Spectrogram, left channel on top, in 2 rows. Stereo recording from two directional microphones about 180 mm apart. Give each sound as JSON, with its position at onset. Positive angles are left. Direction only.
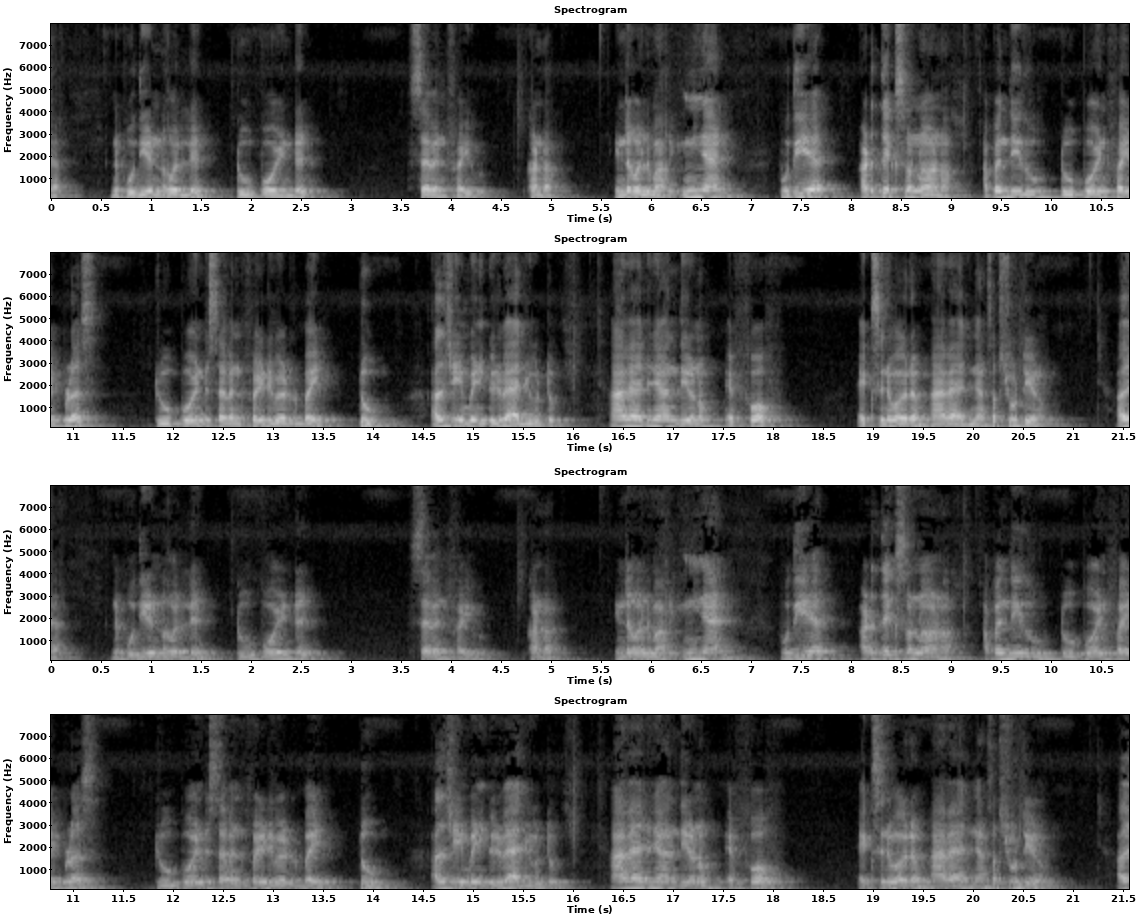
{"t": 0.6, "sound": "speech", "side_deg": 45}
{"t": 3.5, "sound": "speech", "side_deg": 45}
{"t": 5.6, "sound": "speech", "side_deg": 45}
{"t": 14.5, "sound": "speech", "side_deg": 45}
